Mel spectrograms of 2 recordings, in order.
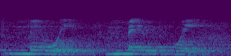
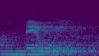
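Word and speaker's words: Mbewe: It's Mewe. M-B-E-W-E. So it's pronounced Mewe. Yes. So the first name is, and the surname is Mewe.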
